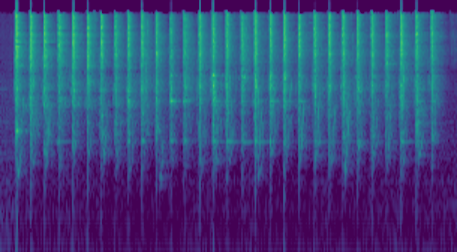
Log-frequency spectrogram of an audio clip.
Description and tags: Various sounds from around my kitchen this one being the microwave being a hand whisk
kitchen, wisk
